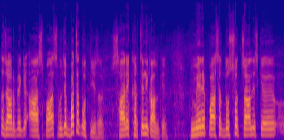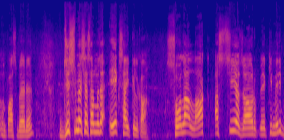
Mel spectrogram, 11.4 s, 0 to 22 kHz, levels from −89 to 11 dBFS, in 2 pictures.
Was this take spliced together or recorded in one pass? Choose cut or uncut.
uncut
